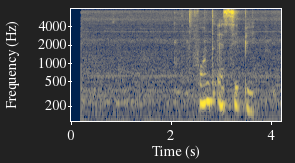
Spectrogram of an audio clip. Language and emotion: Russian, neutral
